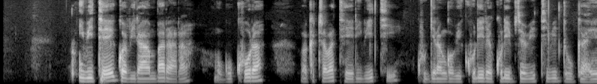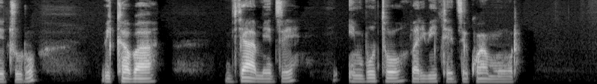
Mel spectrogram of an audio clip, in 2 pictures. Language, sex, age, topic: Rundi, male, 25-35, agriculture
